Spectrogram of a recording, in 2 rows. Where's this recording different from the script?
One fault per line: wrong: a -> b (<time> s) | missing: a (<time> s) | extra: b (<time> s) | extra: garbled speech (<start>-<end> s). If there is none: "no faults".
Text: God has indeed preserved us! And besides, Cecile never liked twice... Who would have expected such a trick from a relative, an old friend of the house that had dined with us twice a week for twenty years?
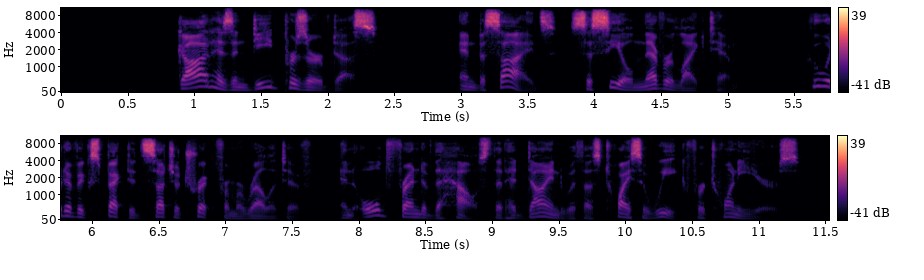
wrong: twice -> him (4.9 s)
